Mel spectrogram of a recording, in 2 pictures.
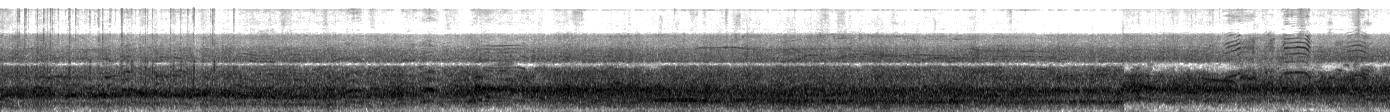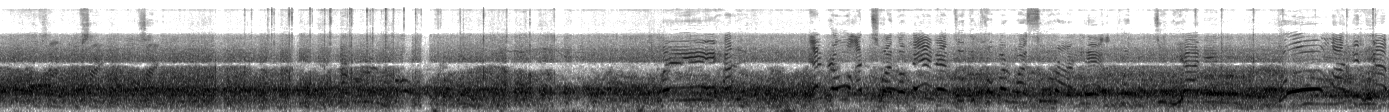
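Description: A large stadium crowd sings and chants loudly in the open air.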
